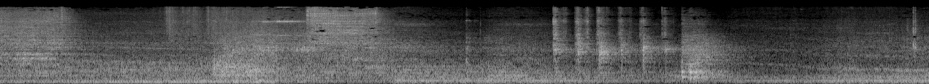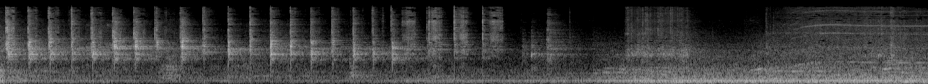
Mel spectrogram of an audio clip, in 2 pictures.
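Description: Slag being scraped off fresh stick (arc) welds on steel with a hand tool: rapid strokes, roughly four a second, in a short run and then a longer run of several seconds. A steady low hum runs underneath.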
